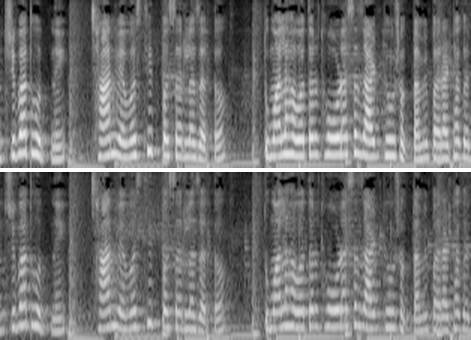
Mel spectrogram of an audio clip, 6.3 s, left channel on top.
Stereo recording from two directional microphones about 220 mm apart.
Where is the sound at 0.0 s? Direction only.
40° left (ahead or behind).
